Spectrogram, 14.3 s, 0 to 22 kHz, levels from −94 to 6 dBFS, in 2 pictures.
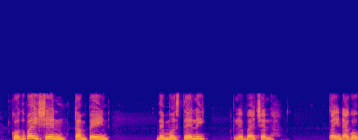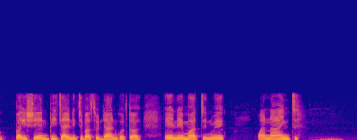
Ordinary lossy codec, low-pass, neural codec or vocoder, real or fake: AAC, 64 kbps; 7.2 kHz; none; real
